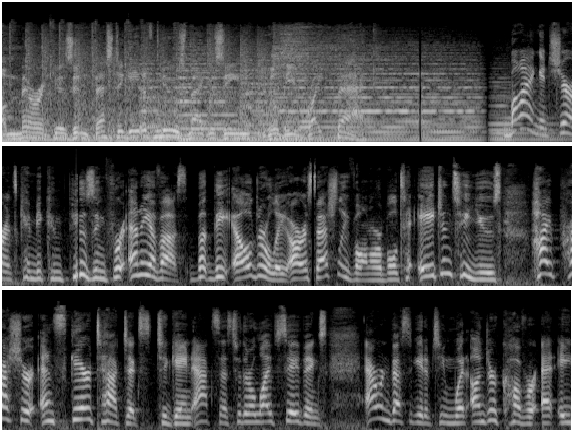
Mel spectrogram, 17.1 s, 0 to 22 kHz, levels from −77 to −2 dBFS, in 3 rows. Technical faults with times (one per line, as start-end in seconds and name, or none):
4.17-4.21 damaged data in a compressed stream
6.41-6.48 damaged data in a compressed stream
8.79-8.84 damaged data in a compressed stream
